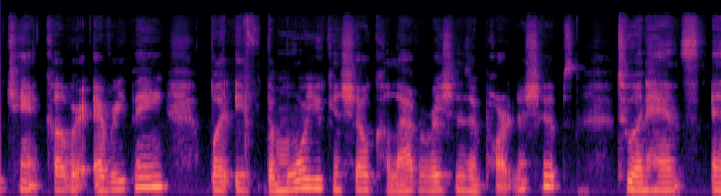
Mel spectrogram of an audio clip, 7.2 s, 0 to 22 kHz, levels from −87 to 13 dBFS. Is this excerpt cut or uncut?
cut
